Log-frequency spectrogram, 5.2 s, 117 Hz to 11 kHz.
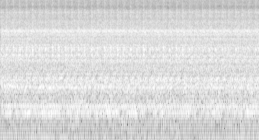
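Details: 2016 Acura RDX after spark plug change and timing belt job: steady light ticking over a busy idle, about four a second, quickening with revs; source not pinned down.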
